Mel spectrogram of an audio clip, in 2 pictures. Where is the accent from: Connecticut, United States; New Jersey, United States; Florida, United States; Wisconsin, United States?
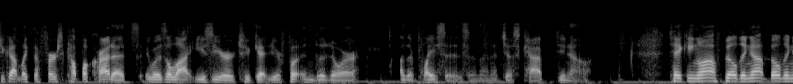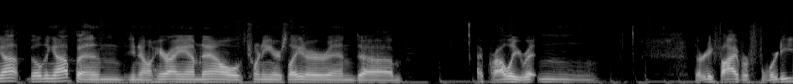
New Jersey, United States; I'm from New Jersey.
